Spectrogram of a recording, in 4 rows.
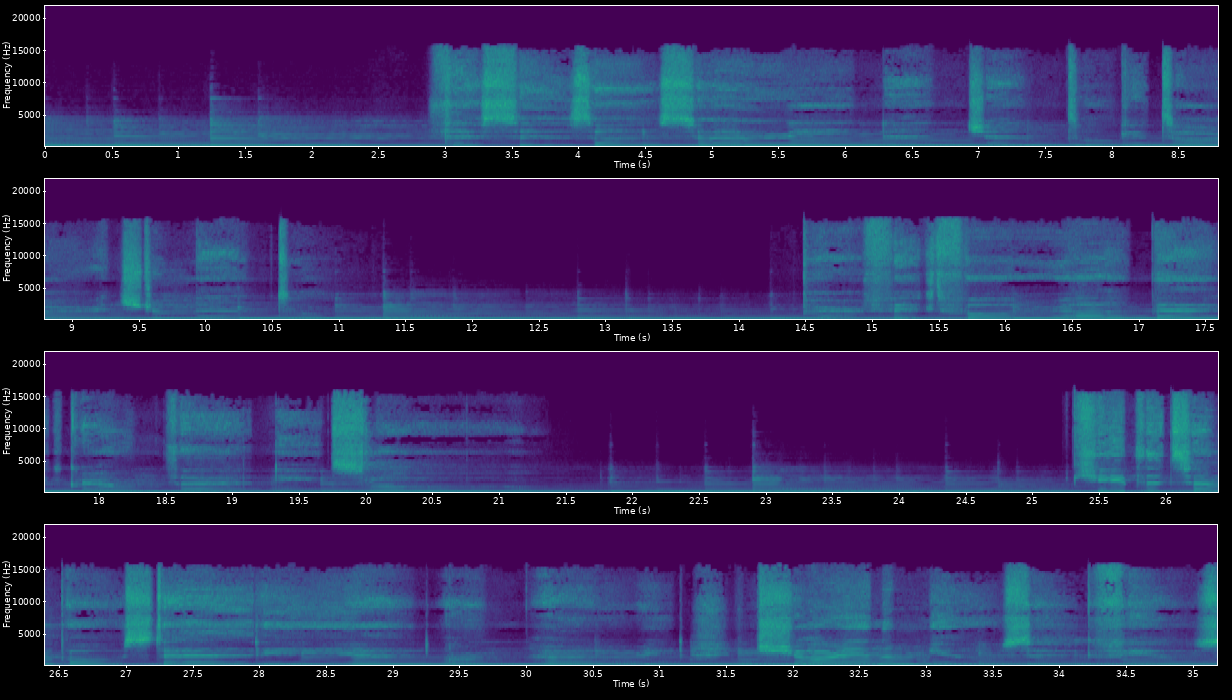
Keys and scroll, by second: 20.8 Right, 21.9 Right.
